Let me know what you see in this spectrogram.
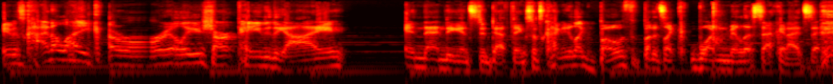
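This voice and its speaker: Over clear background music, a man puts on a raspy character voice, fairly high in pitch, at a moderate pace. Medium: actual play. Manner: stammering, flustered.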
